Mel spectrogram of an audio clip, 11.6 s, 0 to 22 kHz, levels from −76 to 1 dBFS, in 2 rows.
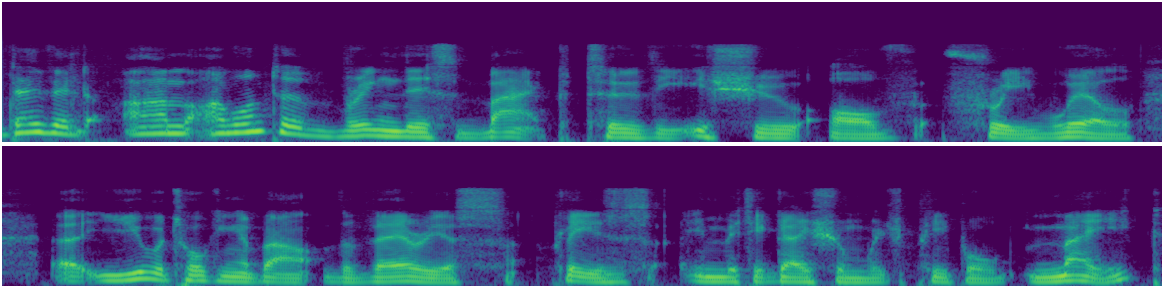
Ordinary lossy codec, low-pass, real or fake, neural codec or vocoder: MP3, 64 kbps; 7.2 kHz; fake; codec, 44.1 kHz, 7.8 kbps, DAC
